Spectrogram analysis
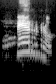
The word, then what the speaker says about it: perro: You roll your R's if you see double R's. Oh, okay. So It's not perro, right?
